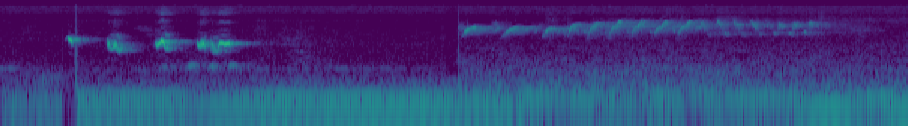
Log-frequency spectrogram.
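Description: Birds chirping: four short downward-sliding chirps about half a second in, then from about three seconds a fast run of rising high-pitched notes, over a steady low hum.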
